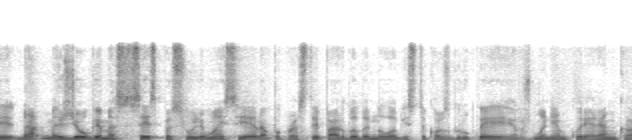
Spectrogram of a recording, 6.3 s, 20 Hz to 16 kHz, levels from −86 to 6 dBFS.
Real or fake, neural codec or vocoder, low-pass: fake; codec, 24 kHz, 1 kbps, SNAC; 10.8 kHz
